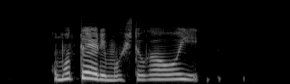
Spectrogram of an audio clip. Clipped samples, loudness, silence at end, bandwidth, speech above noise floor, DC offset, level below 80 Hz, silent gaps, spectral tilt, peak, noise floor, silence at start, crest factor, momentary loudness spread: under 0.1%; -27 LUFS; 0.95 s; 10 kHz; 40 dB; under 0.1%; -78 dBFS; none; -6 dB/octave; -10 dBFS; -67 dBFS; 0.55 s; 20 dB; 12 LU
